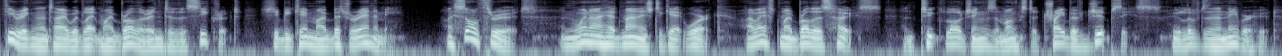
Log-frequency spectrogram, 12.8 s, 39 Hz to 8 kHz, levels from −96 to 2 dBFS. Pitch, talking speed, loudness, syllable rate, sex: 105 Hz, 210 wpm, -18 LUFS, 5.6 syllables/s, male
